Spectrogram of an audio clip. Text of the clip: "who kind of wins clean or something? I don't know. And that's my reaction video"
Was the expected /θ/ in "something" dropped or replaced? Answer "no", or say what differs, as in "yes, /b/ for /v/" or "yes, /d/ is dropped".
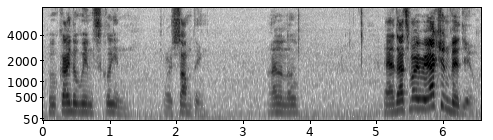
no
